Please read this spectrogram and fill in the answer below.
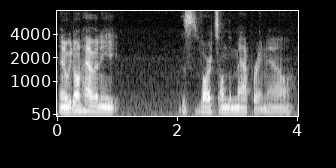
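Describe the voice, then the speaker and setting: A man playing a tabletop game, working out a plan aloud with many pauses and restarts. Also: mid-range voice, little pitch movement, creaky. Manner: halting, full of fillers and restarts while planning. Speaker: player.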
